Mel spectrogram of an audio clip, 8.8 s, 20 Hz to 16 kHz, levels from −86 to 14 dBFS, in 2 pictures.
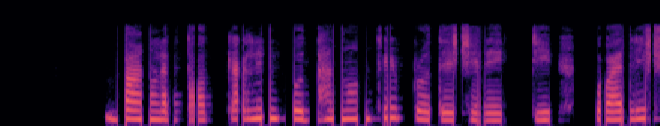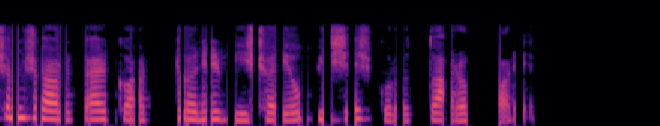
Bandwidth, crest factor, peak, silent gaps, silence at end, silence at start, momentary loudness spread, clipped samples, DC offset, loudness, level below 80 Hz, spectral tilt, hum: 7.8 kHz; 20 dB; -8 dBFS; 1.43-1.51 s, 2.71-2.77 s, 3.48-3.55 s, 3.85-3.98 s, 5.49-5.58 s, 7.22-7.27 s, 7.66-7.73 s; 0.95 s; 0.7 s; 8 LU; under 0.1%; under 0.1%; -27 LUFS; -56 dBFS; -5 dB/octave; none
